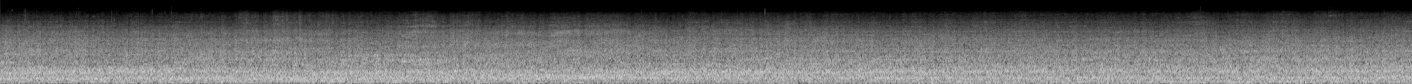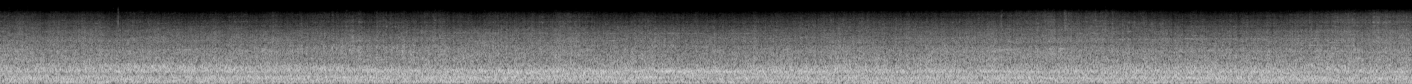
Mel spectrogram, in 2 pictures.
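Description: Freight train of autorack cars rolling past, a steady loud noise of steel wheels running on the rails.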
